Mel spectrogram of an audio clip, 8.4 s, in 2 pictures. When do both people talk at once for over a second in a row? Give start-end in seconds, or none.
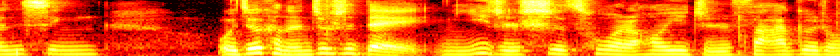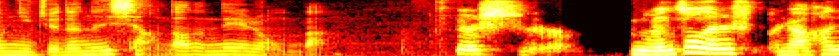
none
